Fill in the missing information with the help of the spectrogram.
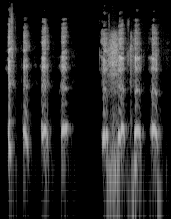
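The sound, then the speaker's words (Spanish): A voice imitates the gasping, seal-like sobs of a woman crying beside the speaker while watching a movie: four short, evenly spaced hiccuping bursts, a brief pause, then a rougher, noisier run of similar gasps, with no other talk. “Ella era la foca, güey. Y está casi, güey, berreando.”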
